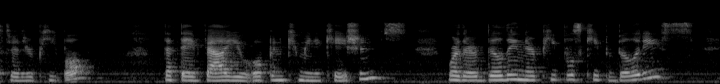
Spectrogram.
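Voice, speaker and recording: A somewhat breathy woman's voice at medium pitch, with lively intonation. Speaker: graduate student presenting coursework. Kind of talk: scripted presentation.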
